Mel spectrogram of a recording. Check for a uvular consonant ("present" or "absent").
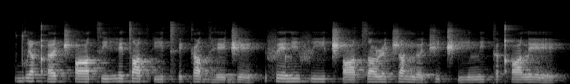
present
